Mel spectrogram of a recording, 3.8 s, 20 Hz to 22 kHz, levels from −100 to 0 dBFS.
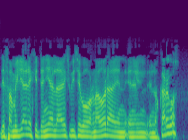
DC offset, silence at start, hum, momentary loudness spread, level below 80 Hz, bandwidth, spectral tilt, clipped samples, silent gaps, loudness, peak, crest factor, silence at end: under 0.1%; 0 s; none; 3 LU; -44 dBFS; 5.2 kHz; -10 dB/octave; under 0.1%; none; -18 LUFS; -4 dBFS; 12 dB; 0.25 s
